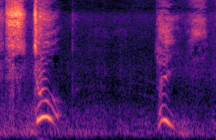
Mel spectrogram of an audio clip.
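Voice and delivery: high-pitched begging cry; loud, high plea; frightened plea. Real, not acted. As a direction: beg it to stop in a high yelp. Pleading with the storm to stop.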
